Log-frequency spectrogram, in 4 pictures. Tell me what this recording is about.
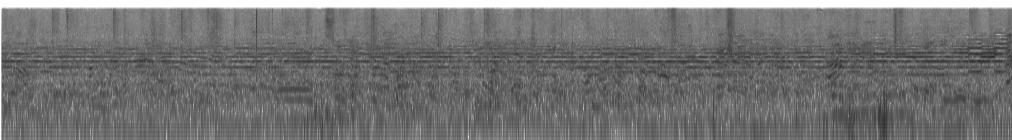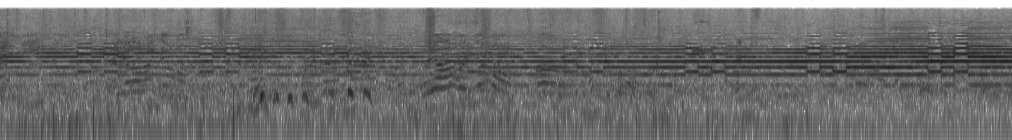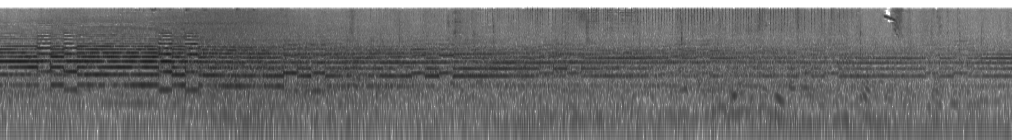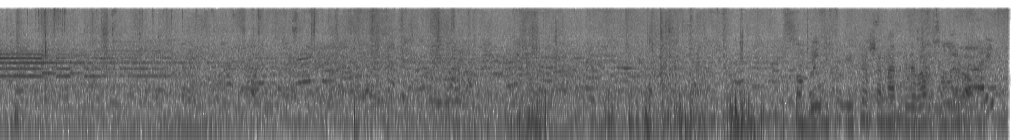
Rome Ambulance
Ambulance pass-by in Rome
ambulance, city, field-recording, Rome, street, traffic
